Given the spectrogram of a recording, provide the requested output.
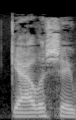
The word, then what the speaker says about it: Galocher: Now that is spelled G-A-L-O-C-H-E-R. – French. – But she put it phonetically for me. Galoche.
